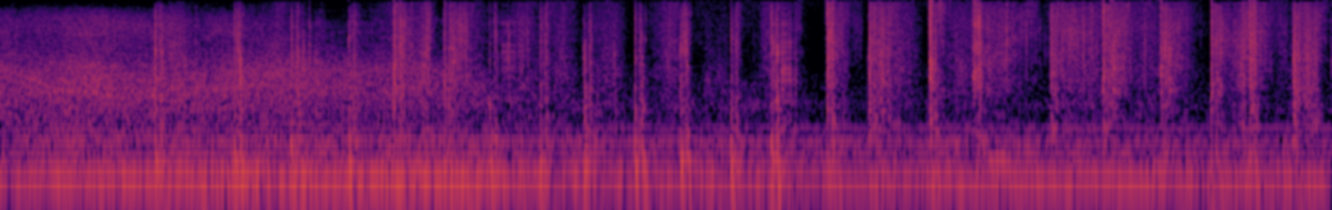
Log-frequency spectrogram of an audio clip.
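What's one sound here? Footsteps thud steadily on a hard floor indoors.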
